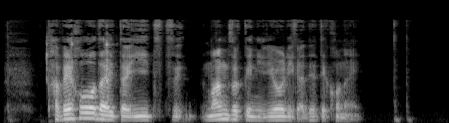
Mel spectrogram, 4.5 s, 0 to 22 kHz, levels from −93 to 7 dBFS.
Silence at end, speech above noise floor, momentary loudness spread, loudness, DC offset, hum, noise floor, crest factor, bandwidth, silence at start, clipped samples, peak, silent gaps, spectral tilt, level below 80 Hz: 0.95 s; 41 dB; 18 LU; -20 LUFS; under 0.1%; none; -62 dBFS; 20 dB; 11.5 kHz; 0.45 s; under 0.1%; -2 dBFS; none; -6 dB/octave; -62 dBFS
